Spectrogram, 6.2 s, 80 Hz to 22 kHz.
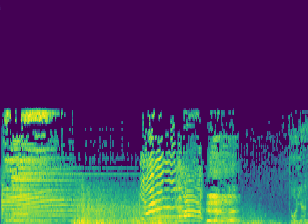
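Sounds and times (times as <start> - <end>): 
heavy rolling thunder during a storm at sea: 1.3 - 6.1
high wavering voices crying out: 2.8 - 4.9
speech: 4.2 - 4.9.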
